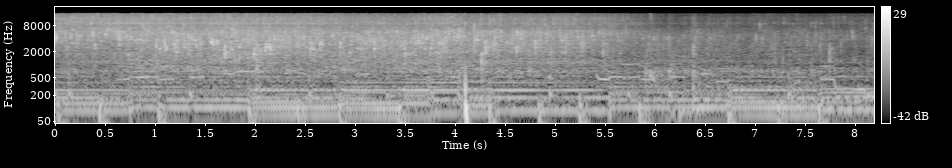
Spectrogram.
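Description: Marinated chicken pieces frying in hot oil in a kadai, a dense crackling sizzle of bubbling oil as the pieces go in. The sizzle quietens about six seconds in.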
